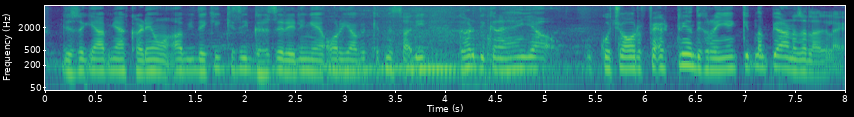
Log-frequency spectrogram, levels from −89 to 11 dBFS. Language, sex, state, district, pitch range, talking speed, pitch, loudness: Hindi, male, Uttar Pradesh, Muzaffarnagar, 145-165 Hz, 270 wpm, 155 Hz, -17 LUFS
